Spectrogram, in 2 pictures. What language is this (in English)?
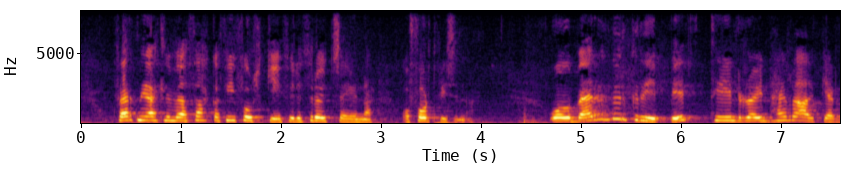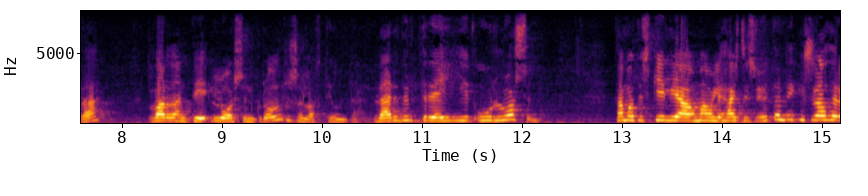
Icelandic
